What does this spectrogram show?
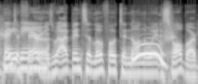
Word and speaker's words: Lofoten: Yeah, Lofoten.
